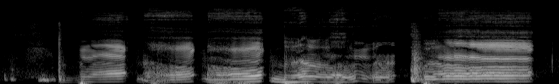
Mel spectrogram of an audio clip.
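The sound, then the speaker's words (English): A loud voice imitates the Boomer zombie burping and gurgling: a string of wobbling, throaty, drawn-out vocal groans in four or five bursts with short breaks between. “But he was always easy to he was always easy to spawn out because you'd hear him burping and gurgling.”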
